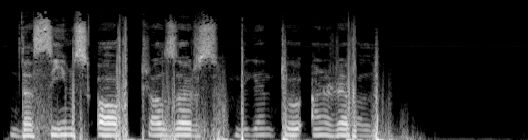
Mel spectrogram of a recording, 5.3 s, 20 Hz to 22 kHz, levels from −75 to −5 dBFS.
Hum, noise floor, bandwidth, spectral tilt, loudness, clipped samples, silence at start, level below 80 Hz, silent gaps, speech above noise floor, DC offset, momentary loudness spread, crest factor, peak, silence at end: none; -64 dBFS; 16 kHz; -4.5 dB/octave; -16 LUFS; under 0.1%; 0.1 s; -28 dBFS; none; 49 dB; under 0.1%; 11 LU; 16 dB; 0 dBFS; 1.15 s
